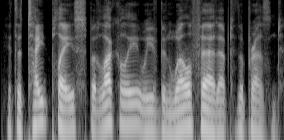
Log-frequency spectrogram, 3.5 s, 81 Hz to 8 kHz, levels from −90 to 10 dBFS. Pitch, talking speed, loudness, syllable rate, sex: 110 Hz, 235 wpm, -18 LUFS, 5.7 syllables/s, male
